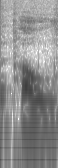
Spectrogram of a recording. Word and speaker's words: Pohl: is pole Stars so you know how to pronounce it now you know pole stars as in the pole star it's not Paul it's po star pole Frederick pole po star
